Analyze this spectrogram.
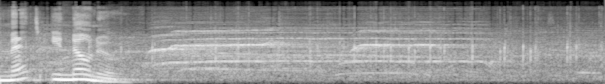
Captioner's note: cheering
